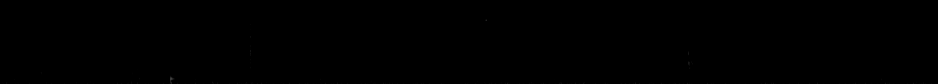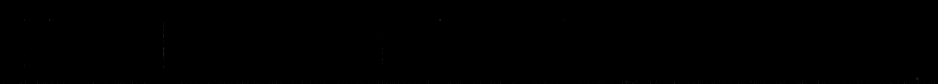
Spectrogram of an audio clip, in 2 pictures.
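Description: Water bubbles and pops softly underwater.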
